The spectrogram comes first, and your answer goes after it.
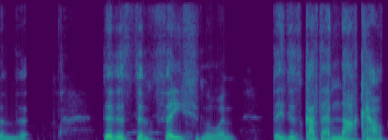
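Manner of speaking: Mike Tyson. Acted. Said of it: "shall I help a Mike Tyson one".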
